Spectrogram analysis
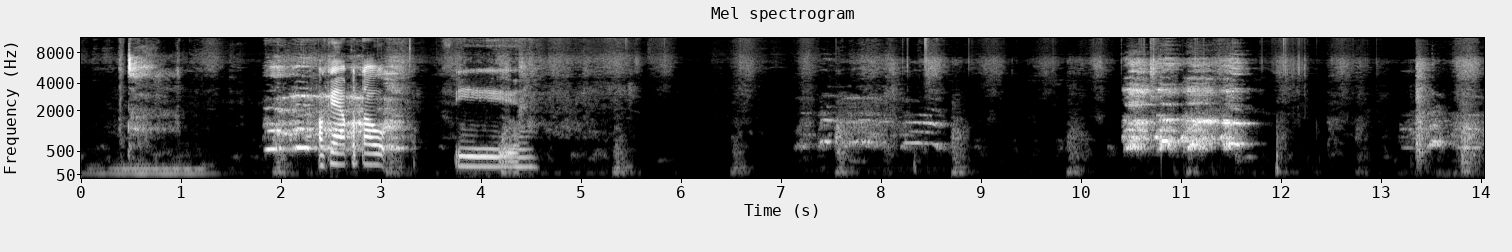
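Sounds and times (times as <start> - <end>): rooster crowing: 1.8 - 3.4, 7.2 - 8.8, 10.4 - 11.8, 13.2 - 14.0.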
